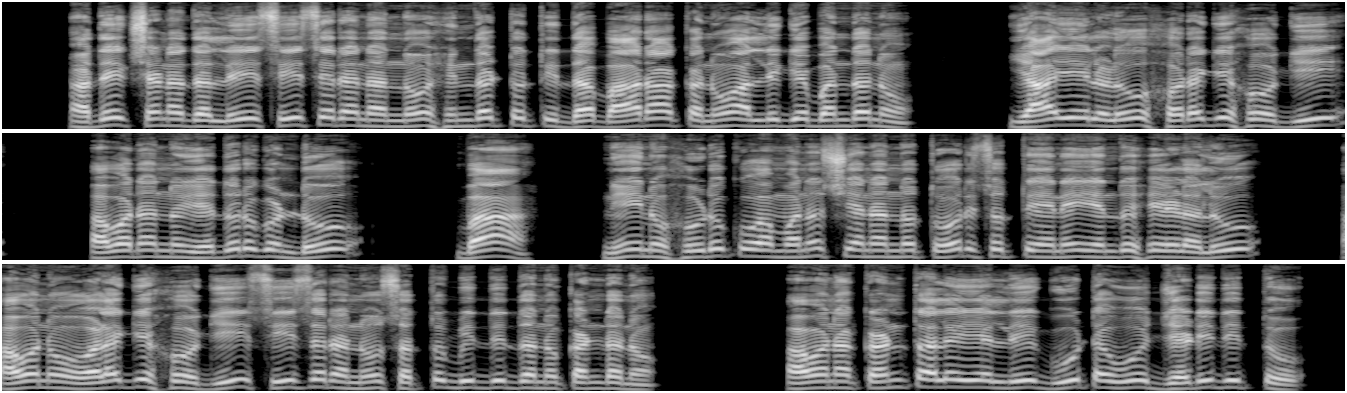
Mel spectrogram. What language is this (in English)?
Kannada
